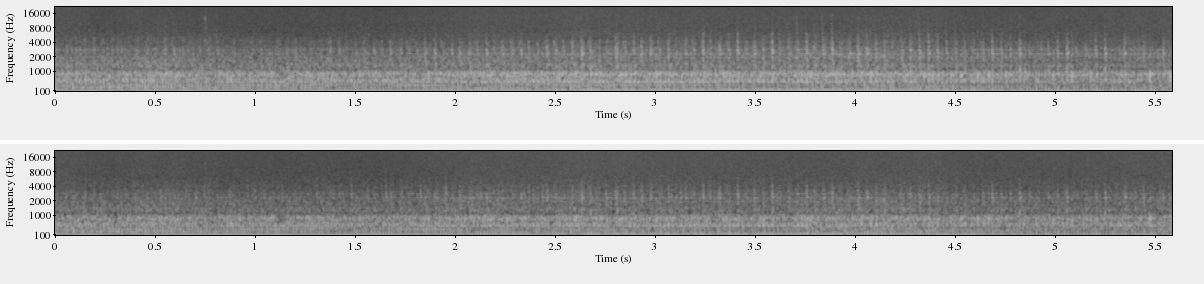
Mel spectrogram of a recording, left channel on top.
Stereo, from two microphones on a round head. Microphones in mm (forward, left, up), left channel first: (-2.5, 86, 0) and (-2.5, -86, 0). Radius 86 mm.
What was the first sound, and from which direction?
Only background noise.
